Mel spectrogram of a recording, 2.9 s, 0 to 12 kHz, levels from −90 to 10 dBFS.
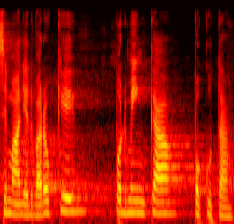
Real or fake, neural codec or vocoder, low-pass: real; none; 9.9 kHz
